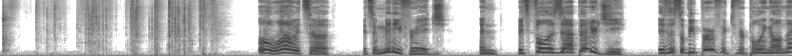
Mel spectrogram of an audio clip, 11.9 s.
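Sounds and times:
unwrapping a ribboned gift box: 0.6s - 3.3s
speech: 3.9s - 11.8s.

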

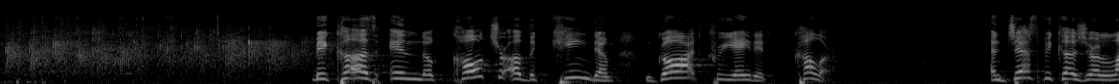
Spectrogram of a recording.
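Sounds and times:
audience clapping: 0.0s - 3.2s
speech: 3.1s - 8.4s, 9.9s - 11.1s.

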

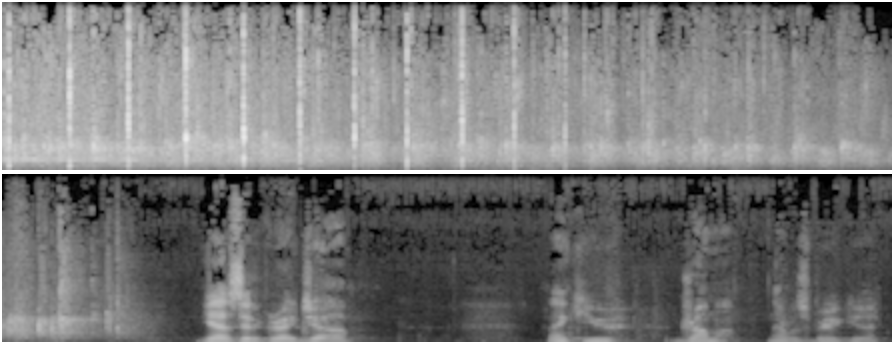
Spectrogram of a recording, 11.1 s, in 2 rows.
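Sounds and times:
round of applause for youth performers: 0.0s - 6.6s
speech: 6.8s - 7.8s, 9.0s - 11.1s.

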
